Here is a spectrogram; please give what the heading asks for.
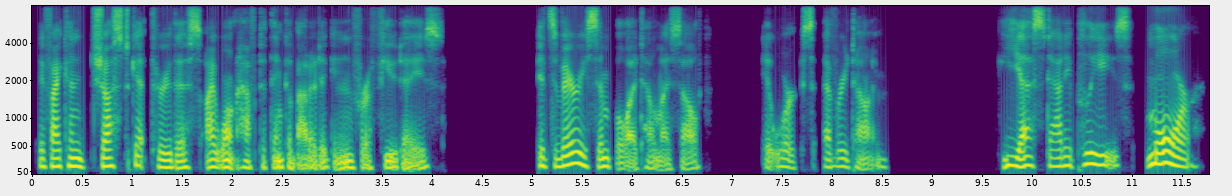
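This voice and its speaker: A man reading a first-person literary story aloud in a measured, intimate narration. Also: medium pitch, gravelly, darkish tone, no echo, clean studio sound. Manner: measured, intimate, often slow. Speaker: audiobook narrator.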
